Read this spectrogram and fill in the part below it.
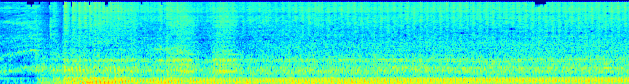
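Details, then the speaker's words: DuroMax portable house generator, fuel valve opened to feed the carburetor, idle controller on: catches within a second and settles to a steady, even run, not yet warm; normal running, pointing the fault to the propane supply. "alrighty if you can hear me because it's quite loud but the idle controller on voila gotta warm up but she's running so at least we know it's the propane"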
